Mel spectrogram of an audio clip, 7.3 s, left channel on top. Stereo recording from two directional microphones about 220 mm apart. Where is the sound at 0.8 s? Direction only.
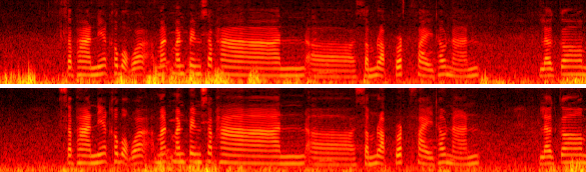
Centre (ahead or behind).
